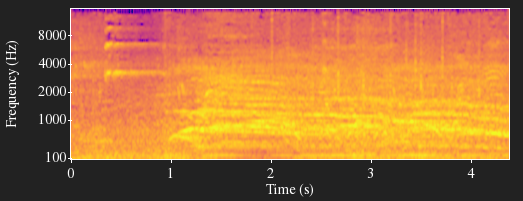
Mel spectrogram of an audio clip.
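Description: Young players shout and cheer loudly in an echoing hall.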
